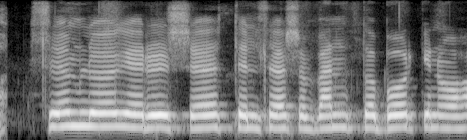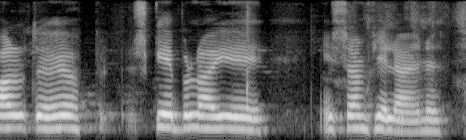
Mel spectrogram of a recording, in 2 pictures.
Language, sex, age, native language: Icelandic, male, 18-19, Icelandic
